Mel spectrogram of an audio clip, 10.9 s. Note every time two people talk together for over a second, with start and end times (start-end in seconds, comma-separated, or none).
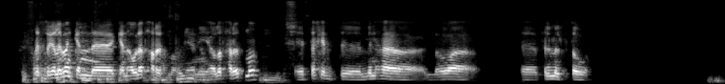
0.5-3.3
